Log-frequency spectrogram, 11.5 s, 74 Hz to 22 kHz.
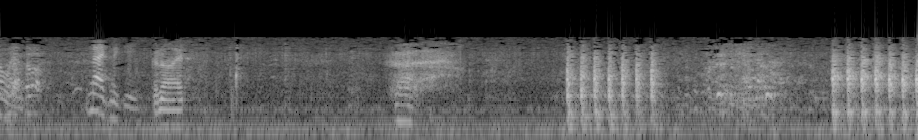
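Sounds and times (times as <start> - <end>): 
laughter: 0.0 - 0.7, 8.5 - 10.4
low hum: 0.0 - 11.4
speech: 0.6 - 3.0, 4.9 - 5.5
rapid firm knocking on a door: 7.1 - 8.4, 10.4 - 11.4.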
